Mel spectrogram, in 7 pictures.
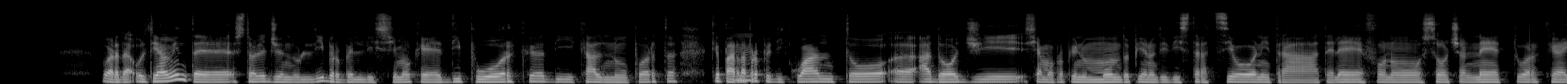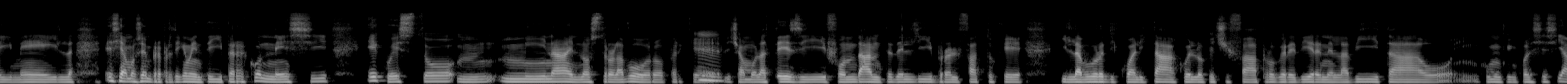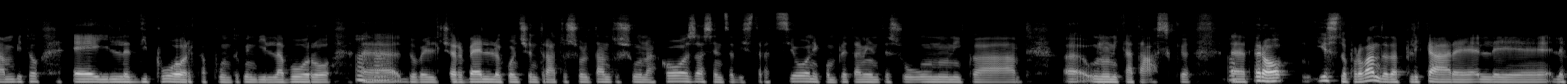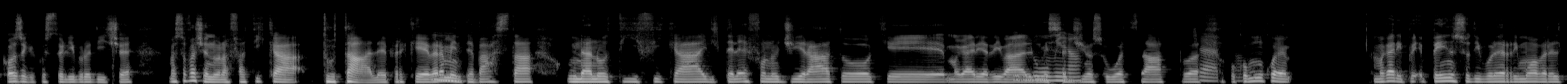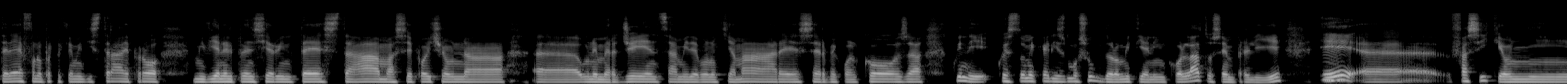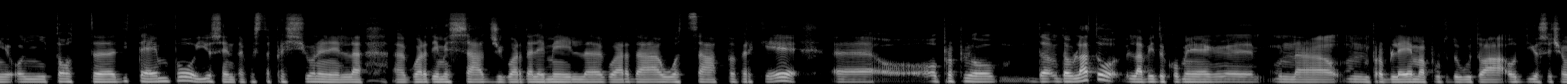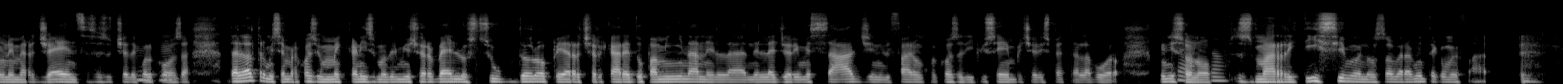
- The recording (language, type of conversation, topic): Italian, advice, In che modo il multitasking continuo ha ridotto la qualità e la produttività del tuo lavoro profondo?
- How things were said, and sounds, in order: "proprio" said as "propio"; in English: "deep work"; in English: "task"; swallow; laughing while speaking: "smarritissimo"; chuckle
